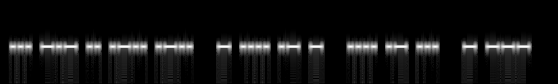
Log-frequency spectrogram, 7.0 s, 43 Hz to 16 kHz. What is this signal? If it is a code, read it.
Morse code, heard as a keyed tone, about 25 wpm, 600 Hz. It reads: SKILL THAT HAS TO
